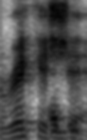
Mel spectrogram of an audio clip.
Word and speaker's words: Ricochet: and that is Logan Paul versus rickachit uh Ricochet that's how you pronounce it yeah yeah which for the longest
